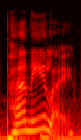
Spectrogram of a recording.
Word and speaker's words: Penile: Penile is pronounced by locals as Penile.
